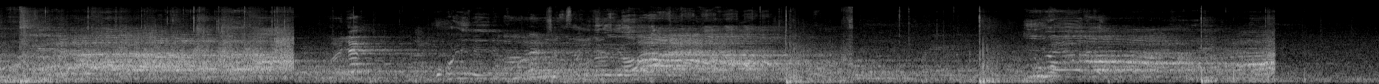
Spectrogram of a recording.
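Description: A crowd of children shouts and cheers in a large echoing hall.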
